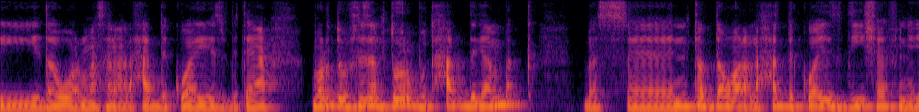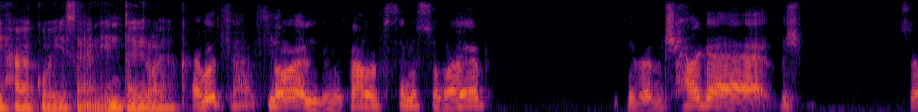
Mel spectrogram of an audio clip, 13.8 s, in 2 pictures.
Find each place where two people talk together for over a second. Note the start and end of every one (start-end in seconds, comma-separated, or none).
none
